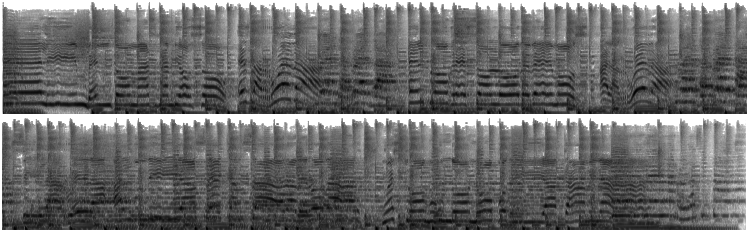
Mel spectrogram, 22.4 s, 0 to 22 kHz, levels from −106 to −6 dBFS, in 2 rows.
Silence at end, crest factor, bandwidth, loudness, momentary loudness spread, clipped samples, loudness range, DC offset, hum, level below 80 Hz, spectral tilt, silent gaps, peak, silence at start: 0.05 s; 14 dB; over 20 kHz; -13 LUFS; 4 LU; under 0.1%; 2 LU; under 0.1%; none; -22 dBFS; -3.5 dB/octave; none; 0 dBFS; 0 s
